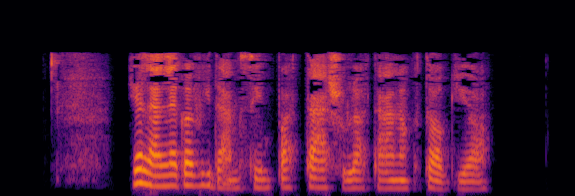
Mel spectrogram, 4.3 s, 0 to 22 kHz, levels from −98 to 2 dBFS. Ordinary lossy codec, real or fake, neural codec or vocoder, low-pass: MP3, 32 kbps; real; none; 7.2 kHz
